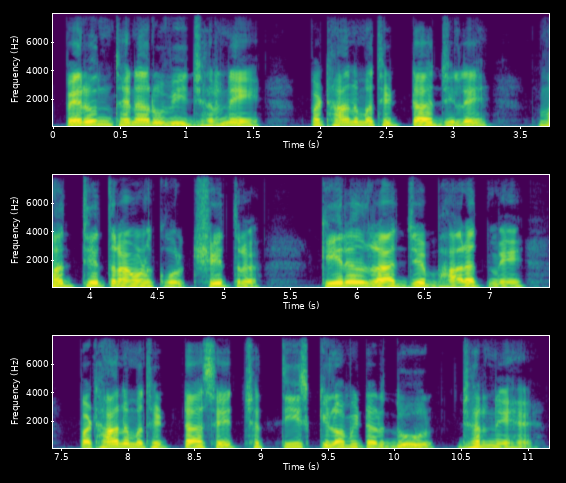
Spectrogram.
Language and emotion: Hindi, neutral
